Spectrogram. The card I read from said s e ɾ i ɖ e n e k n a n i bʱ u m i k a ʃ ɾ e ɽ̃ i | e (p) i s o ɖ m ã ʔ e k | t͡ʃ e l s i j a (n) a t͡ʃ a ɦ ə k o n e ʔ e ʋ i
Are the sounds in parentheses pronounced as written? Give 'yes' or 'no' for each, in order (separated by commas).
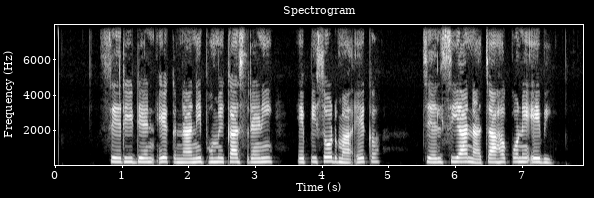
yes, yes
